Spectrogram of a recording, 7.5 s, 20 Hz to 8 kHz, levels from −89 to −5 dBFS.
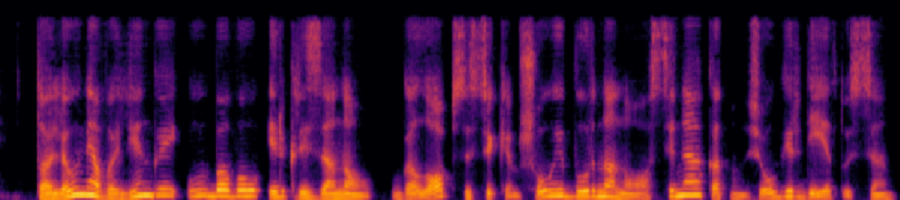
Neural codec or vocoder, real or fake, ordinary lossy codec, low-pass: codec, 16 kHz, about 1 kbps, DyCAST, with the encoder's durations; fake; MP3, 64 kbps; 7.2 kHz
